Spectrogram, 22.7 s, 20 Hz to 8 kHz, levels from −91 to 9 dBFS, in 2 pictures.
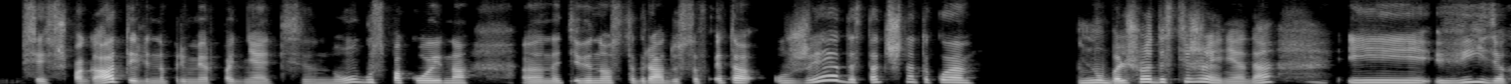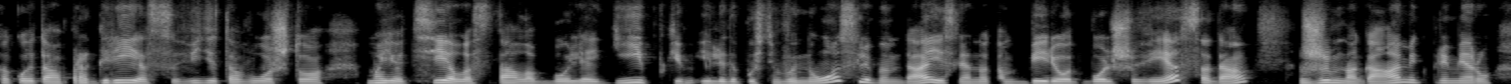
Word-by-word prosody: сесть - - -3
в - - +1
шпагат, 285 - +7
или, 175 -3 +1
например, 165 -1 -5
поднять 160 -1 -3
ногу 155 +11 -5
спокойно, 195 -4 +1 0.4
э, 175 +1 -1
на 175 +1 -3
90 185 0 -2
градусов- 180 -2 +1
это 195 +2 +4
уже 220 - +1
достаточно 250 - 0
такое, 230 -4 0 0.8
ну, 200 +3 0
большое 190 +8 +5
достижение, 255 - 0
да. 235 +4 +2 0.5
И, 205 -1 0
видя 190 +1 -1
какой-то 180 -1 -1
прогресс 180 +1 -1
в - - -7
виде 180 +2 -6
того, 175 +1 -3
что 170 0 -1 0.3
мое 190 -2 +1
тело 185 -4 +2
стало 165 -1 -1
более 165 +1 -3
гибким 170 +1 -4
или, 170 -2 -4
допустим, 160 0 -7
выносливым, 175 - -2
да, 155 - +5
если 195 -6 +1
оно 160 0 -5
там 155 -1 -9
берет 165 +2 +1
больше 160 +1 0
веса, 160 +3 +1
да, 155 - +2 0.4
жим 195 +5 +3
ногами, 165 +7 +1
к 200 - -21
примеру. 180 -2 -2
180 Hz, 125 wpm, -25 LUFS, 165-205 Hz, 0.8 s, шпагат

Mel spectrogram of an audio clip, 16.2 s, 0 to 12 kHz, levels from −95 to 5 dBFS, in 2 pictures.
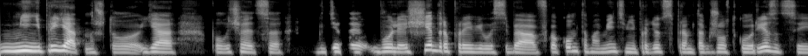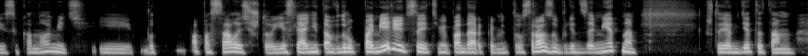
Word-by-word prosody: мне 235 +2 +11
не 220 -1 +6
приятно, 215 -9 +6
что 160 -2 -6
я 175 -2 +2 0.3
получается, 170 -2 -5 0.3
где-то 175 +1 -1
более 190 -1 +1
щедро 235 +1 +3
проявила 175 -4 -3
себя, 160 -2 +1
а - - -6
в - - -14
каком-то 190 +2 -3
моменте 180 +2 -5
мне 170 - -3
придётся 180 +1 -5
прямо 170 -2 -4
так 170 0 -6
жёстко 180 0 -6
урезаться, 185 -2 -1
и 155 0 -7
сэкономить, 170 +1 -7
и 155 -2 -9
вот 160 - -10 0.3
опасалась, 185 0 0
что 150 - -7
если 170 +4 -1
они 180 +2 +3
там 180 +1 +2
вдруг 185 0 -1
померяются 210 - +4
этими 175 -1 -2
подарками, 170 -2 0
то - - -6
сразу 200 +1 +3
будет 165 0 -7
заметно, 185 +2 -1 0.7
что 175 - -8
я 170 - +3
где-то 180 +1 -2
там, 155 0 -4
175 Hz, 155 wpm, -22 LUFS, 165-190 Hz, 0.7 s, мне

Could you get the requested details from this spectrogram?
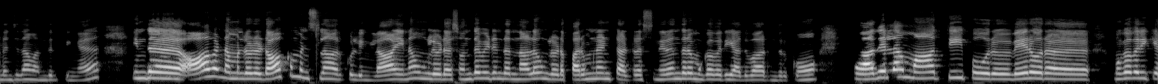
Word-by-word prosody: அடச்சி 210 +1 -14
தான் 225 -1 -6
வந்துருப்பீங்க. 205 -1 -18 0.6
இந்த 290 +1 +2 0.5
ஆவணம் 350 +2 +6
நம்பளோட 265 -2 0
டாக்குமெண்ட்ஸ்லாம் 290 -8 -1
இருக்கு 230 0 -12
இல்லங்களா, 205 0 -2
ஏன்னா 265 +4 -5
உங்களோட 245 -3 -2
சொந்த 240 +3 -5
வீடுன்றதுனால 260 -2 -3
உங்களோட 235 -4 -5
பெர்மனன்ட் 255 +2 -3
அட்ரஸ், 220 +1 -10
நிரந்தர 260 +3 -3
முகவரி 230 -1 -5
அதுவா 210 +1 -5
இருந்துருக்கும் 205 +3 -8 0.5
அதெல்லாம் 325 +6 +3
மாத்தி 290 +2 +2
இப்ப 280 -1 -6
ஒரு 250 -1 +1 0.2
வேறு 265 +3 +3
ஒரு 265 -1 +1 0.6
முகவரிக்கு 285 0 -1
255 Hz, 140 wpm, -18 LUFS, 220-275 Hz, 0.6 s, ஆவணம்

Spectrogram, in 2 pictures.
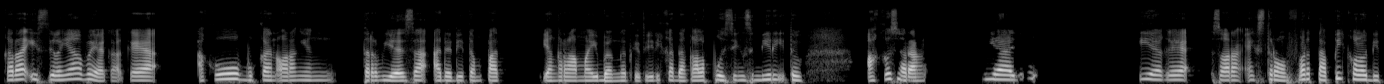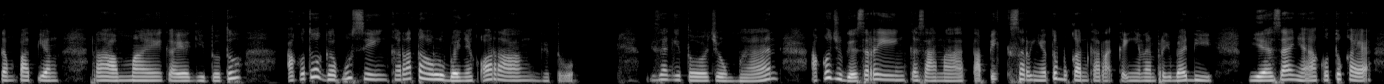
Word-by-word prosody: karena 215 +3 +5
istilahnya 215 +2 +1
apa 240 - -1
ya - - +3
Kak, 165 - -6
kayak, 185 -1 +3 0.5
aku 205 +5 -5 0.3
bukan 195 0 0
orang 195 +1 +1
yang 195 0 -5 0.5
terbiasa 185 0 +4 0.2
ada 185 0 +2
di 185 - +2
tempat 180 -1 0 0.5
yang 175 0 +1
ramai 180 0 +2
banget 165 +2 +1
gitu. - - -5
Jadi 195 +2 -6
kadang 180 -3 +1
kala 180 +1 +5
pusing 200 -1 0
sendiri 215 +3 -1
tuh, 200 -2 +4 0.7
aku - - -1
seorang 170 -4 +3 0.6
iya, 240 -1 +3 0.2
jadi 235 +4 -16 1.1
iya 240 -3 +1
kayak, 210 0 +1 0.2
seorang 200 -1 +1
ekstrover 205 +1 +1
tapi 240 +7 +1
kalau 220 -3 +5
di 195 - -1
tempat 190 -1 -2
yang 185 -2 0 0.3
ramai 180 -1 +1
kayak 170 -1 +1
gitu 170 -1 -4
tuh, 275 - 0 0.4
aku 215 +6 -4
tuh 345 -1 +2
agak 220 -2 +1
pusing, 240 -6 -4
karena 220 +4 -3
terlalu 240 -6 +5
banyak 175 +1 +4
orang 185 -5 -1
gitu, 165 - -11 0.6
bisa 210 +3 -5
gitu. 180 -4 0
Cuman 170 +6 -3 0.3
aku 300 -1 0
juga 220 -11 +3
sering 215 -1 -2
ke 190 - -4
sana, 170 -2 -3
tapi 125 - -7
k - - -24
seringnya 200 -5 -2
itu 275 - +1
bukan 205 -5 -1
karena 175 - -5
keinginan 175 0 -4
pribadi. 180 +1 -1 0.4
Biasanya 185 +3 +2
aku 200 +2 -4
tuh 240 - -2
kayak 190 -4 +1
190 Hz, 150 wpm, -21 LUFS, 180-215 Hz, 1.1 s, karena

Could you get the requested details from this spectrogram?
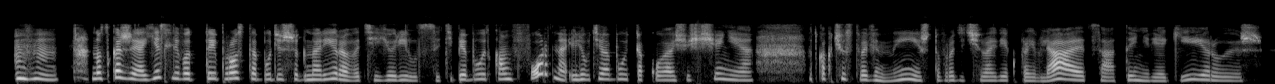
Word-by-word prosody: Мгм. 250 -5 +2 0.3
Но 270 +1 +4
скажи, 275 0 +6
а 220 - +7
если 280 +3 0
вот 255 -2 +2
ты 270 -1 +3
просто 265 -1 +2
будешь 235 0 +3
игнорировать 215 -4 0
ее 200 +1 -4
рилсы, 180 -3 -6
тебе 225 +5 -1
будет 240 +3 -6
комфортно 275 - +1
или 215 +2 -2
у 230 - -4
тебя 240 +1 -1
будет 240 +1 -8
такое 200 -1 -2
ощущение, 200 0 0 0.5
вот - - -12
как - - -3
чувство 245 -5 -1
вины, 195 +3 -4
что 185 - -2
вроде 185 -1 -9
человек 180 +1 -2
проявляется, 185 +2 +3
а 170 - -10
ты 205 -1 -5
не 175 -3 -7
реагируешь? 180 - -3
215 Hz, 155 wpm, -23 LUFS, 190-245 Hz, 0.5 s, а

